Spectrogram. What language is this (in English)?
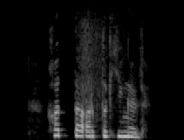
Bashkir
